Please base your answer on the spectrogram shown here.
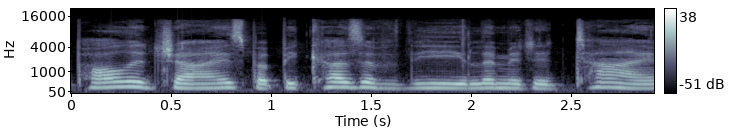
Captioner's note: speaking french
